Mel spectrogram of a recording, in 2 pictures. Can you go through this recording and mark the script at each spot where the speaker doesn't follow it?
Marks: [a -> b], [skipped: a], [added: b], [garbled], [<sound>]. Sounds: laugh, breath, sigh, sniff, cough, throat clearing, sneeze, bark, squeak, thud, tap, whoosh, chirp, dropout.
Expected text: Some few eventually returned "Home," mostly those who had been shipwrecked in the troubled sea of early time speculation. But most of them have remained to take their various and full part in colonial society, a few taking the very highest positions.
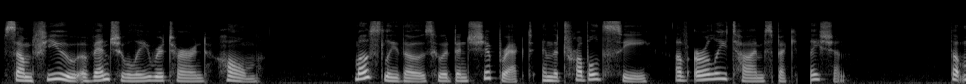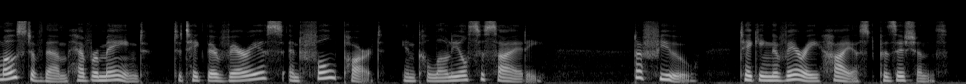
Some few eventually returned "Home," mostly those who had been shipwrecked in the troubled sea of early time speculation. [dropout] But most of them have remained to take their various and full part in colonial society, a few taking the very highest positions.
